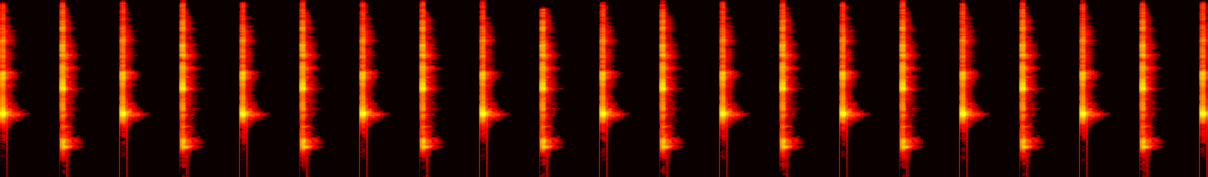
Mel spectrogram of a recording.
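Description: Clock tick-tock sound effect: even, alternating higher and lower ticks, two a second, marking time passing.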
